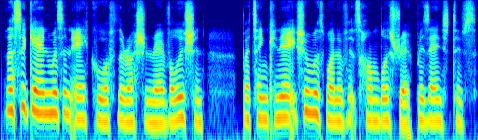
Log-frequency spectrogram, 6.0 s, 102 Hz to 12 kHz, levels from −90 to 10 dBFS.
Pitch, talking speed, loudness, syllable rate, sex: 215 Hz, 180 wpm, -20 LUFS, 6.1 syllables/s, female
